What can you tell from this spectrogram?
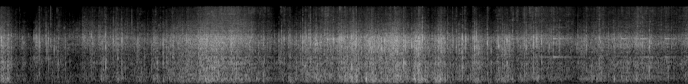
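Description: Frosted Flakes pouring from their plastic bag liner into a bowl: a steady, dense rustle of many small clicks of flakes landing, mixed with the crinkle of the bag.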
